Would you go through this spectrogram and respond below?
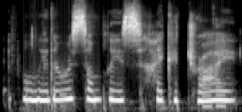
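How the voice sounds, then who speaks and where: A woman's voice: high-pitched, monotone, moderate pace, vocal fry, no echo, clean studio sound, voice pushed up. A woman voicing a sad, lonely young male duckling in a whispered storybook reading. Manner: soft whispery, sorrowful.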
